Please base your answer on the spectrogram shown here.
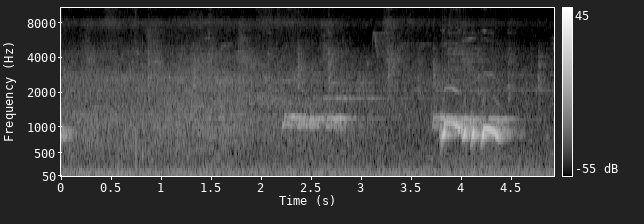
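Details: Soft hum and a faint steady whistle lead into one clear zebra dove phrase, a quick rippling run of cooing notes.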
